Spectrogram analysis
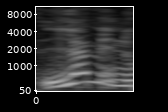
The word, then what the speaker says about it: ramen: Les lamen à l'honneur cette semaine à Paris pour une Lamen Week. Ramen, c'est notre mot du jour. Ça se prononce en fait lamen.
